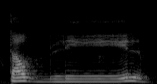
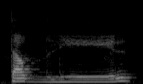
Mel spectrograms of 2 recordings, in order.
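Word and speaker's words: تَضْلِيل: Now tadlil, the toughest letter in there is the letter dad. And again, we talked about dad in the last video that we did in Surah Fatiha. So making sure that we pronounce the dad properly.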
